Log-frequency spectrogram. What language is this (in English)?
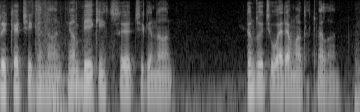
Kashmiri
